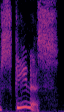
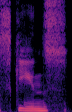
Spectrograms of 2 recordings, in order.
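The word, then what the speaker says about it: Skenes: Tausch always calls him Skeenus. I did. Which rhymes with something else.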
